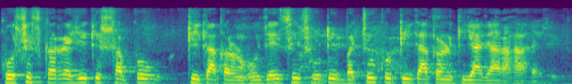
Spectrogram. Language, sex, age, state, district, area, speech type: Hindi, male, 60+, Uttar Pradesh, Prayagraj, rural, spontaneous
